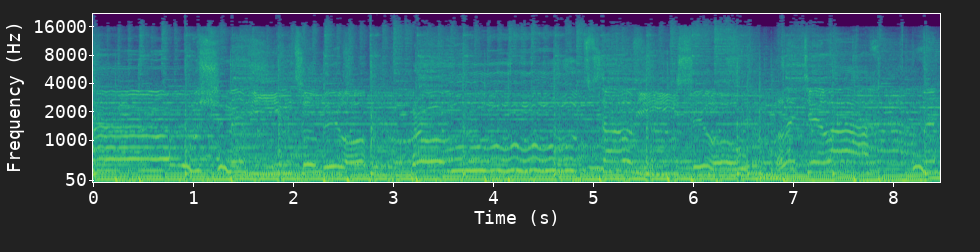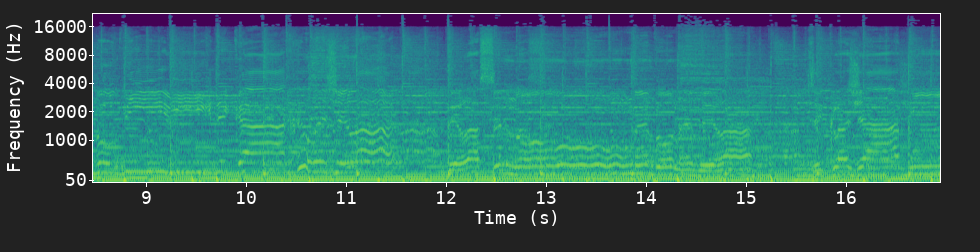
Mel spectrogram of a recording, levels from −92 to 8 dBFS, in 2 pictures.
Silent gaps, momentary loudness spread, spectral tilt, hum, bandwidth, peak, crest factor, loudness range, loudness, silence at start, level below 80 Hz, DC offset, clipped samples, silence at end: none; 2 LU; -4.5 dB/octave; none; over 20 kHz; 0 dBFS; 12 dB; 1 LU; -12 LUFS; 0 s; -16 dBFS; under 0.1%; under 0.1%; 0 s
